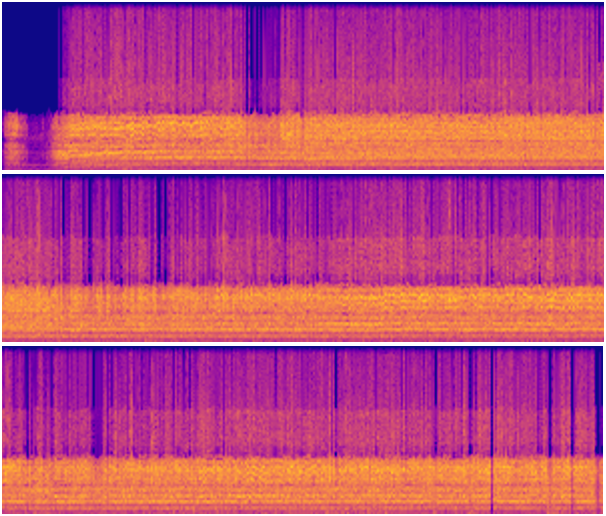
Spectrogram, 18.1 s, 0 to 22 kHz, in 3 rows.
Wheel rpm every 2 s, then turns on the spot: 150, 220, 210, 220, 230, 230, 230, 230, 230.
none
